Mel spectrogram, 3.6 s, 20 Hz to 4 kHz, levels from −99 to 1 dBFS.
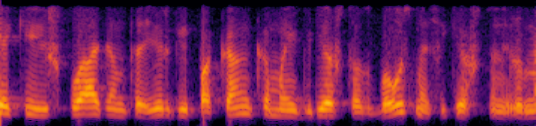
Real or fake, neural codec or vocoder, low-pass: fake; vocoder, 44.1 kHz, 128 mel bands every 256 samples, BigVGAN v2; 3.6 kHz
